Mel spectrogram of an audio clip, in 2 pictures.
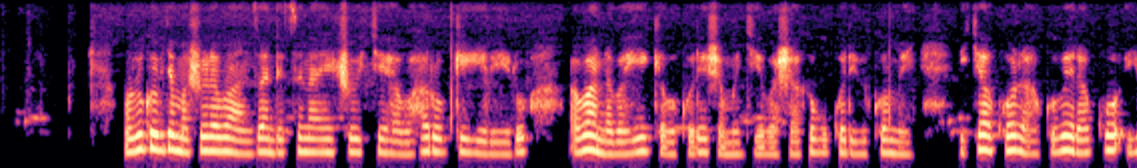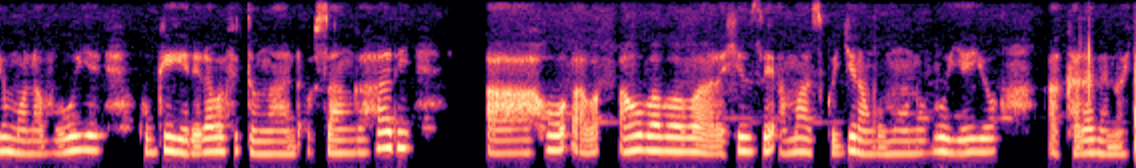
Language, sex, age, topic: Kinyarwanda, female, 25-35, education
